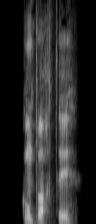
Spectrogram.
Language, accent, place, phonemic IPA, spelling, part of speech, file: French, France, Lyon, /kɔ̃.pɔʁ.te/, comporter, verb, LL-Q150 (fra)-comporter.wav
- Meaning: 1. to include 2. to consist of, comprise 3. to entail (formal, risk), involve 4. to behave, act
